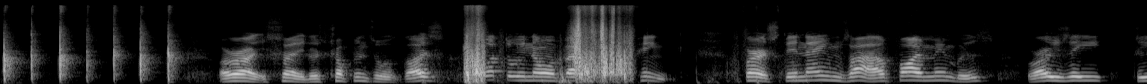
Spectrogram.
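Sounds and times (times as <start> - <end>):
hand claps: 0.0 - 2.0
speech: 2.2 - 6.8, 7.4 - 11.4.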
